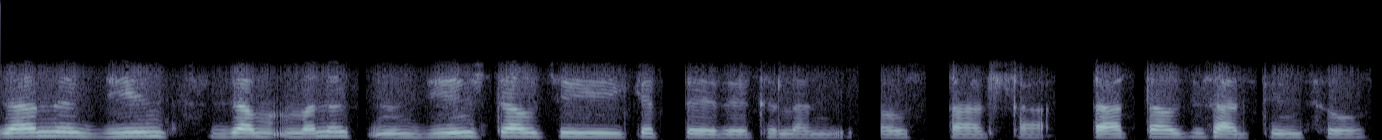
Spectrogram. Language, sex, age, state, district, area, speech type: Odia, female, 18-30, Odisha, Balasore, rural, conversation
